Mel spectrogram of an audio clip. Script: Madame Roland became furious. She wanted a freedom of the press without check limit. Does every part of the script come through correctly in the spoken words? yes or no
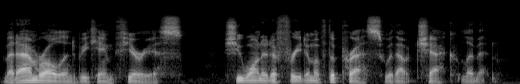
yes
